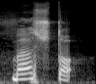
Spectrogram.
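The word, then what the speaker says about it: بَسْطَةً: Cara baca yang basto harusnya huruf so dibaca sa atau ibdal. Sebagai tandanya, di atas huruf so terdapat huruf sa di atas so sehingga dibaca basto.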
